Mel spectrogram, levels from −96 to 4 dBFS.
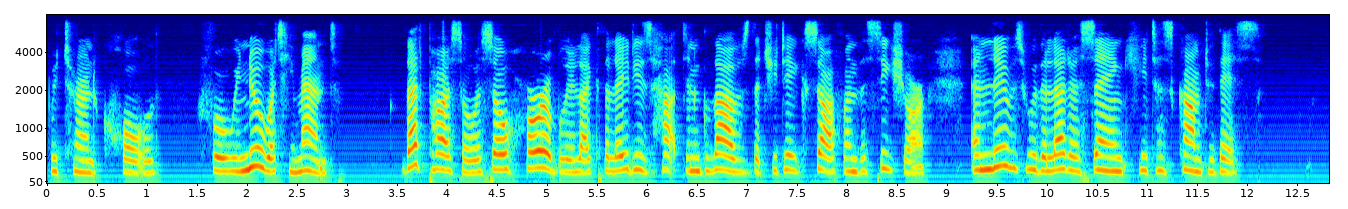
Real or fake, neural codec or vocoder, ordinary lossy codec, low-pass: real; none; Opus, 64 kbps; 7.2 kHz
